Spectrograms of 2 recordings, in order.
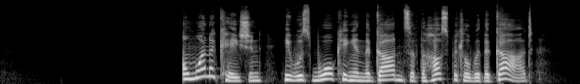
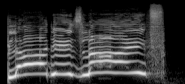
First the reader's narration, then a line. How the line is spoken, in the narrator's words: he screamed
